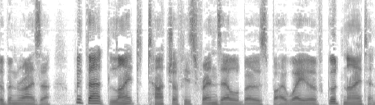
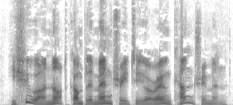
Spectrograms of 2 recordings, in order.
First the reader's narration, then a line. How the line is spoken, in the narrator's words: laughed Vendale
